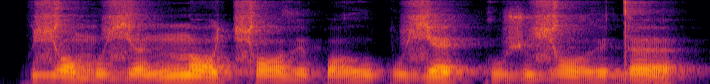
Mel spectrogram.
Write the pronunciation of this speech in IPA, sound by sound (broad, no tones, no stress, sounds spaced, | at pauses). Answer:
ʑ ɔ m ʊ ʑ ɜ nː ɔ t͡ɕʰ ɔ ð ʏ p ɔ ɣ u p u ʑ ɛ kː u ʒ ʏ ʑ ɔ ɣ ʏ d ɜ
